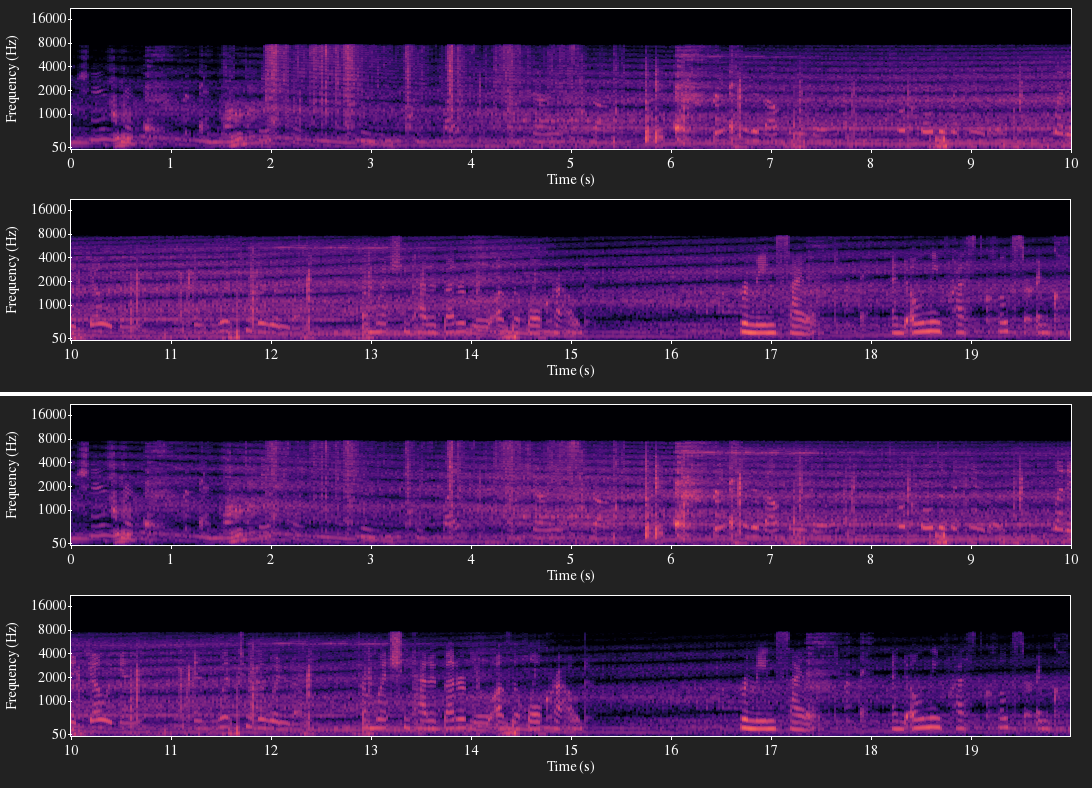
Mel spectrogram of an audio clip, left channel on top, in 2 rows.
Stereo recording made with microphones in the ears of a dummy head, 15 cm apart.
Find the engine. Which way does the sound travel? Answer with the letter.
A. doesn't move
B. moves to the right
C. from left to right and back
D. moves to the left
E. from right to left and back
D.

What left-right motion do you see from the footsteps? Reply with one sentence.
You can hear the footsteps go right and come back.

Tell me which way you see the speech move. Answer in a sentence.
In this clip you hear the speech travel towards the left.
